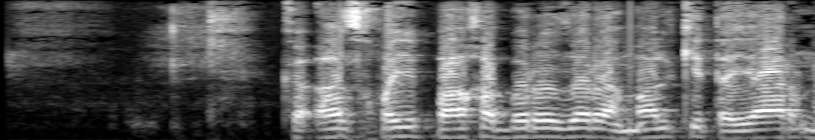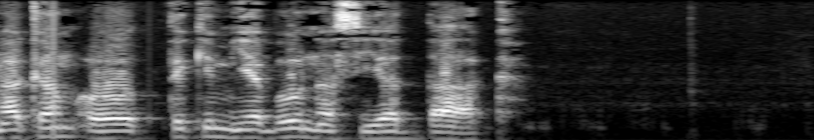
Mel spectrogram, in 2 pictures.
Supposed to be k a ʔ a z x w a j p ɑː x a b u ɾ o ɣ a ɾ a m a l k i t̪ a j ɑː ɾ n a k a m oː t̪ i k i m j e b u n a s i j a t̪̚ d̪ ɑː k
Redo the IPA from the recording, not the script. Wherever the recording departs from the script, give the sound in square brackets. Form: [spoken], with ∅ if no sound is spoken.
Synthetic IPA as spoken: k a ʔ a z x w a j p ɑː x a b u ɾ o [z] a ɾ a m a l k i t̪ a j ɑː ɾ n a k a m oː t̪ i k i m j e b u n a s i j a t̪̚ d̪ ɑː k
